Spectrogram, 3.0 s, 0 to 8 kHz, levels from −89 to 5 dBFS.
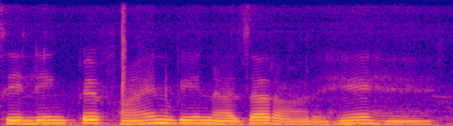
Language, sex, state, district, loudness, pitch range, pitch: Hindi, female, Jharkhand, Ranchi, -15 LUFS, 165-195 Hz, 185 Hz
